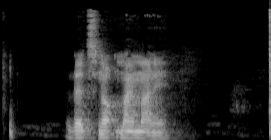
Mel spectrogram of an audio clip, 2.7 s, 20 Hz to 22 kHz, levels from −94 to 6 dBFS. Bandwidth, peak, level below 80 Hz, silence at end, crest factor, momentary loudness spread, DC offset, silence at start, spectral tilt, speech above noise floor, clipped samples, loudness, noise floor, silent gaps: 16.5 kHz; 0 dBFS; -62 dBFS; 1.05 s; 28 dB; 20 LU; under 0.1%; 0.1 s; -3.5 dB/octave; 50 dB; under 0.1%; -25 LUFS; -74 dBFS; none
